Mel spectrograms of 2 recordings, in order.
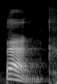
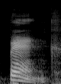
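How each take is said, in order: First: "bank" the way it was taught in China, a touch louder; classroom pronunciation. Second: "bank" the way Americans actually say it; American pronunciation. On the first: Retold or imitated. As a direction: say "bank" like the school textbook version. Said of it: "我们在中国学习的时候". (按国内课堂学的方式念"bank") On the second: Shown as a demonstration. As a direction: model the everyday American "bank". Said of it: "我一到美国就发现大家是用bank". (按美国人日常的方式念"bank")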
